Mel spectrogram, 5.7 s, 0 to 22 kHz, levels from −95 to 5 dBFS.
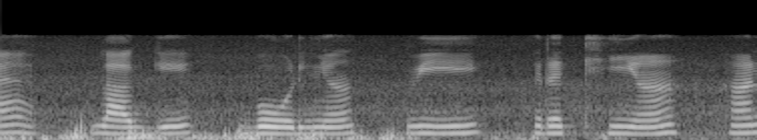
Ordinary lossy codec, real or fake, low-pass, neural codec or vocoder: none; real; none; none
